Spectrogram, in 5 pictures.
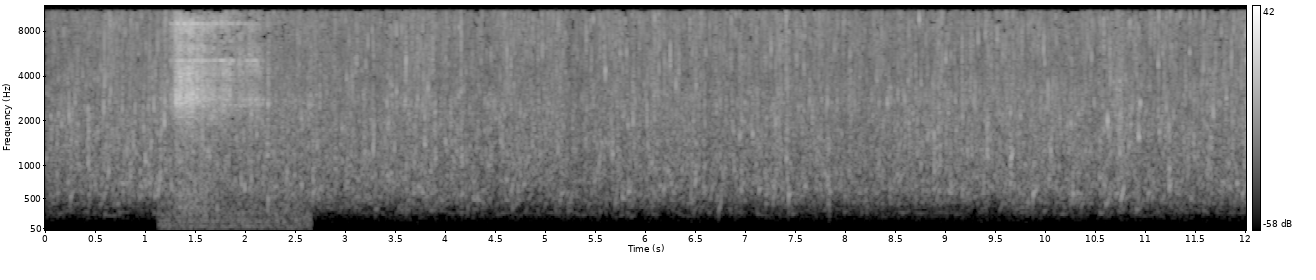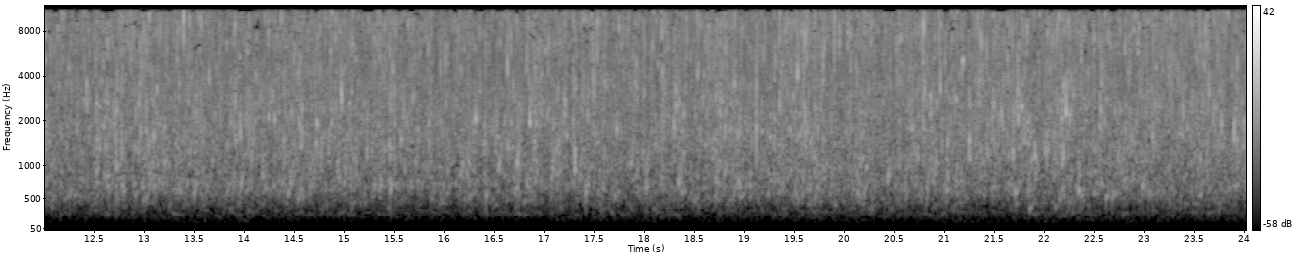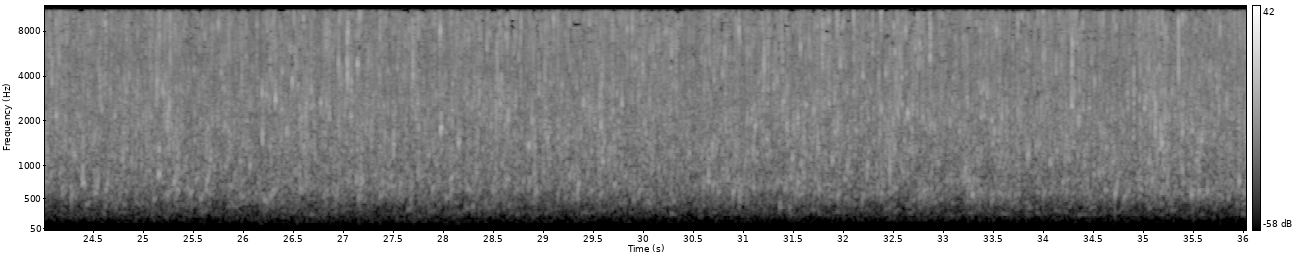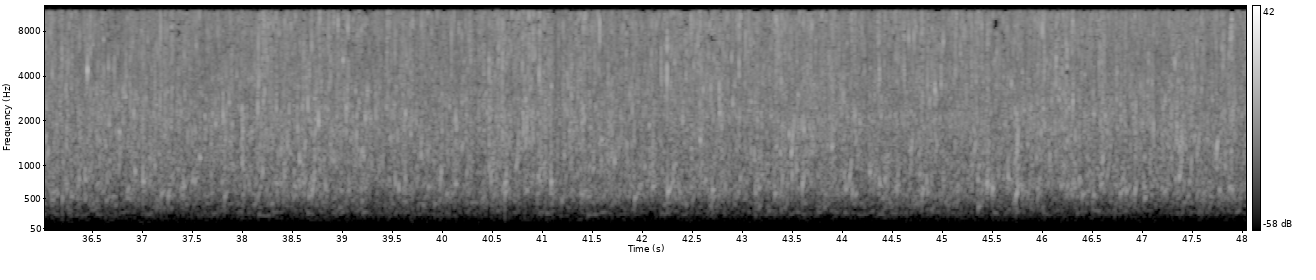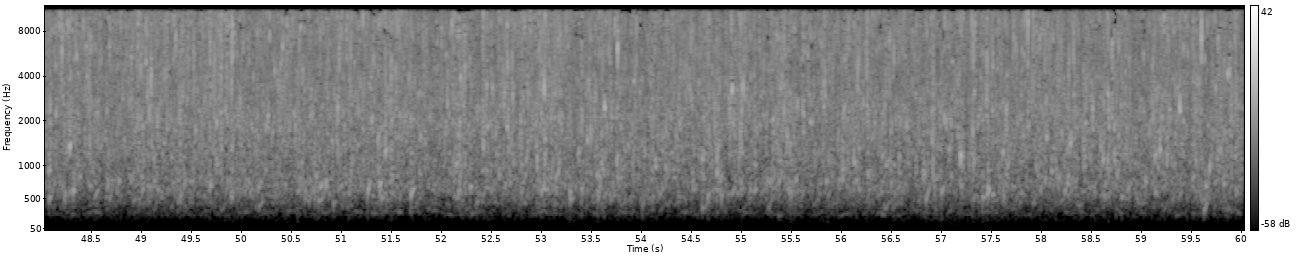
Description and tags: Casting a fishing line by a river
fishing, fish, river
